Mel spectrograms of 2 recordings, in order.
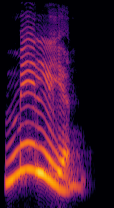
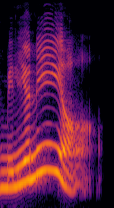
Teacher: The first syllable is accented, but millionaire, the second syllable is accented.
